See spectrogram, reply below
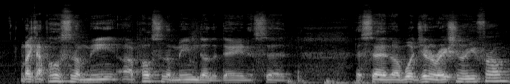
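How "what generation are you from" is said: ordinary talk, nothing marked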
